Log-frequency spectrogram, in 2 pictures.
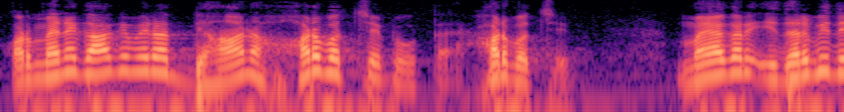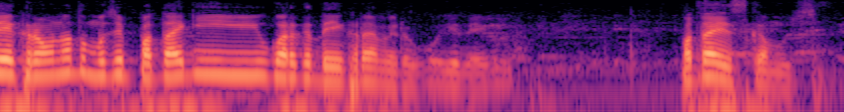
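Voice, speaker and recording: A man's voice: high voice, expressive, brisk, lo-fi sound. A man teaching a class, mixing the lesson with teasing and scolding of his students. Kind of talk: classroom lecture with banter.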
